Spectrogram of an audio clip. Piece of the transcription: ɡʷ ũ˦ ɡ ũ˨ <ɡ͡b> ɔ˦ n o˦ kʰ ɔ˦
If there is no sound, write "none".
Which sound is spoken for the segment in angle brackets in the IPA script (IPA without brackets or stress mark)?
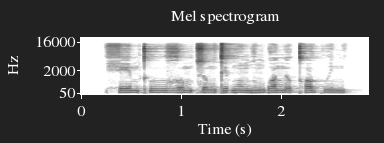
ɡ͡b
